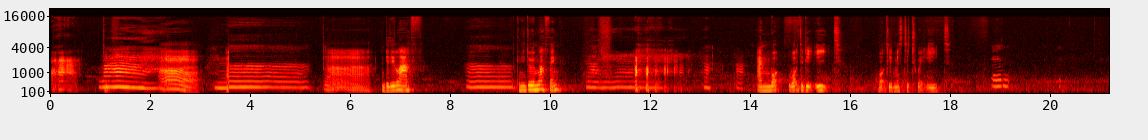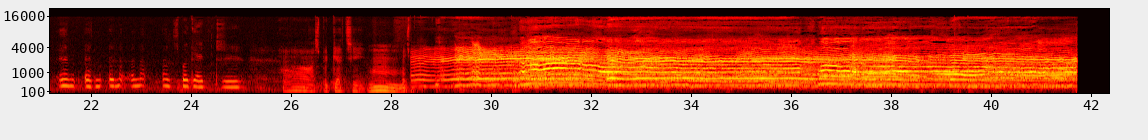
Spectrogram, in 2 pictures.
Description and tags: MySounds GWAEtoy Pool
recording, field, TCR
